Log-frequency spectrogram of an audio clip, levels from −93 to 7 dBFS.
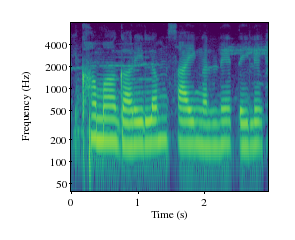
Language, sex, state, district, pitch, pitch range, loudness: Wancho, female, Arunachal Pradesh, Longding, 175 Hz, 170-190 Hz, -15 LUFS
